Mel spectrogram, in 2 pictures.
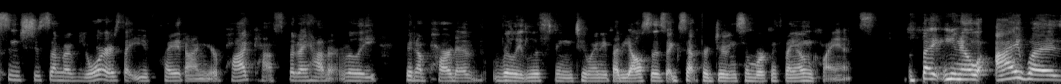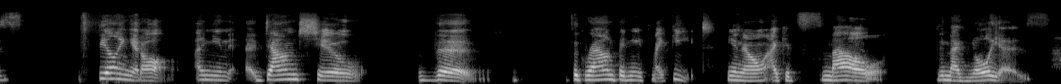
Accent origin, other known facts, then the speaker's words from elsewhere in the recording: New Orleans, Louisiana, United States; because I am from New Orleans, Louisiana.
